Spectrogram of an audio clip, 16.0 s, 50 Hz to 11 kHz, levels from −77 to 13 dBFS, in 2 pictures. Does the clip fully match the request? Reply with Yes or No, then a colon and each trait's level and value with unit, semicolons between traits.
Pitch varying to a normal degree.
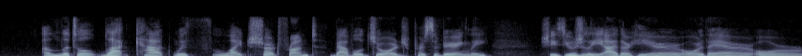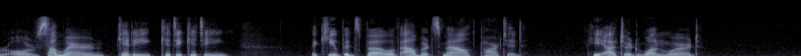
No: wide, 5.7 semitones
